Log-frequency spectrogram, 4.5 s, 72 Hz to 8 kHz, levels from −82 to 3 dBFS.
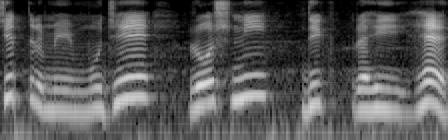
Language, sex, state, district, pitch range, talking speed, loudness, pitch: Hindi, female, Madhya Pradesh, Katni, 200-285 Hz, 95 wpm, -19 LUFS, 235 Hz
